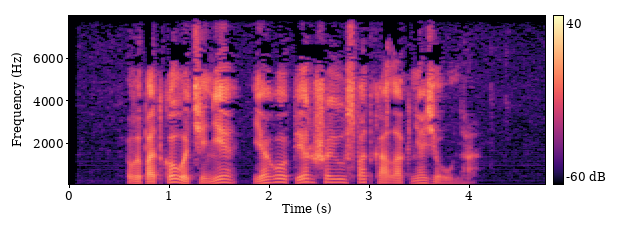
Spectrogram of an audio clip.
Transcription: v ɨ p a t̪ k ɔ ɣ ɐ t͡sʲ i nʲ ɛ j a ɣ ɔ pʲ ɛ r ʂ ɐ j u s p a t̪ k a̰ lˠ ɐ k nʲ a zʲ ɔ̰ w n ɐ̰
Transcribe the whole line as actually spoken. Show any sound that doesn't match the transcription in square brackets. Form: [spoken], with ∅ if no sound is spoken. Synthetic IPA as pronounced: v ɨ p a t̪ k ɔ [v] ɐ t͡sʲ i nʲ ɛ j a ɣ ɔ pʲ ɛ r ʂ ɐ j u s p a t̪ k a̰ lˠ ɐ k nʲ a zʲ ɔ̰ w n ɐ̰

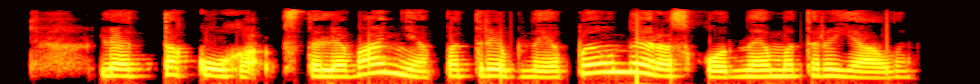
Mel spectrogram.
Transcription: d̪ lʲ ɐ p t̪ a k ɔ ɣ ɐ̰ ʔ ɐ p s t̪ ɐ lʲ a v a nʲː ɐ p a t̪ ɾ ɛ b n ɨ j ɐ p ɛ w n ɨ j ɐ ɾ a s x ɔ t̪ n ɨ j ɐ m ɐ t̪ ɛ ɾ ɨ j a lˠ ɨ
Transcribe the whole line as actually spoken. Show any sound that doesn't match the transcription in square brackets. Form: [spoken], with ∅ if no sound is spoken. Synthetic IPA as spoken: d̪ lʲ ɐ [∅] t̪ a k ɔ ɣ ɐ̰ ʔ ɐ p s t̪ ɐ lʲ a v a nʲː ɐ p a t̪ ɾ ɛ b n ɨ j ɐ p ɛ w n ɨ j ɐ ɾ a s x ɔ [d̪] n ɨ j ɐ m ɐ t̪ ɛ ɾ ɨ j a lˠ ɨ

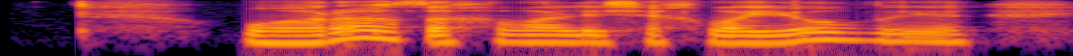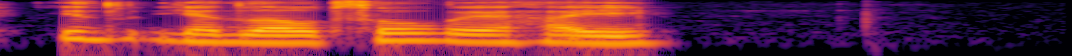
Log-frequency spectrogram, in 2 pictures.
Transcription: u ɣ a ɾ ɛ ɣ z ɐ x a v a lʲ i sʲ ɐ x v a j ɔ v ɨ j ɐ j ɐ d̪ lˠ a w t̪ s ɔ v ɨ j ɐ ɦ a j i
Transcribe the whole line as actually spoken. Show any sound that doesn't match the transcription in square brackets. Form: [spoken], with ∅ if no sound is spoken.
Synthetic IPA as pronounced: u ɣ a ɾ [a] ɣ z ɐ x a v a lʲ i sʲ ɐ x v a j ɔ v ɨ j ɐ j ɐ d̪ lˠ a w t̪ s ɔ v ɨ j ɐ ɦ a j i

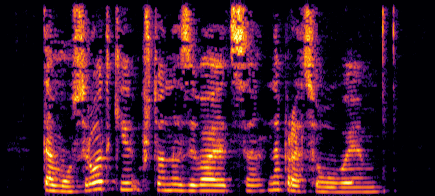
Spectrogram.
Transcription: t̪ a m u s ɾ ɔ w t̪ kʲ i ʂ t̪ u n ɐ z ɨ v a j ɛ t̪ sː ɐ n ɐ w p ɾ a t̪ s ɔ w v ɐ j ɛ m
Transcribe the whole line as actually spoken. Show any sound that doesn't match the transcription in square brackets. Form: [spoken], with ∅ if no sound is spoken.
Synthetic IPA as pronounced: t̪ a m u s ɾ ɔ [∅] t̪ kʲ i ʂ t̪ [ɔ] n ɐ z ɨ v a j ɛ t̪ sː ɐ n ɐ [∅] p ɾ a t̪ s ɔ w v ɐ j ɛ m

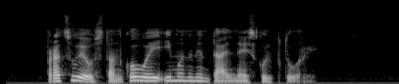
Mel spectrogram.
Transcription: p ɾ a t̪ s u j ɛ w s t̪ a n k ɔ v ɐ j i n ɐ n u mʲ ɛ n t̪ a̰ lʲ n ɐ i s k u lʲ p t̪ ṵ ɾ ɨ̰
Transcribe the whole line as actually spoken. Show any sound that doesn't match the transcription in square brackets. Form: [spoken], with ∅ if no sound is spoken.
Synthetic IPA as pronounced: p ɾ a t̪ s u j ɛ w s t̪ a n k ɔ v ɐ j i [m] ɐ n u mʲ ɛ n t̪ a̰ lʲ n ɐ [j] s k u lʲ p t̪ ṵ ɾ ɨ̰

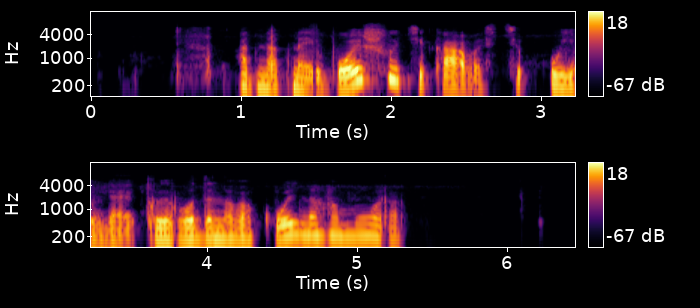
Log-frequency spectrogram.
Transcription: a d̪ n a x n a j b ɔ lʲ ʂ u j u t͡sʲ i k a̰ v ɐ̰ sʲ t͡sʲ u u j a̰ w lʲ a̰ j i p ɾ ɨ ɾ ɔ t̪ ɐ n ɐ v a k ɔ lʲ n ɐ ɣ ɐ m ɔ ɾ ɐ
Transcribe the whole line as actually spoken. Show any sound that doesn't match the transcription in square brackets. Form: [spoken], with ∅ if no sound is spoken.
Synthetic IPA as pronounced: a d̪ n a [k] n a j b ɔ lʲ ʂ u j u t͡sʲ i k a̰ v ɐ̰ sʲ t͡sʲ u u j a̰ w lʲ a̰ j [ɛ] p ɾ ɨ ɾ ɔ [d̪] ɐ n ɐ v a k ɔ lʲ n ɐ ɣ ɐ m ɔ ɾ ɐ

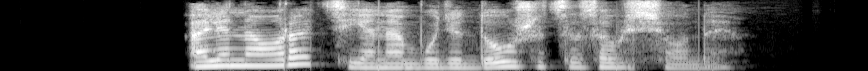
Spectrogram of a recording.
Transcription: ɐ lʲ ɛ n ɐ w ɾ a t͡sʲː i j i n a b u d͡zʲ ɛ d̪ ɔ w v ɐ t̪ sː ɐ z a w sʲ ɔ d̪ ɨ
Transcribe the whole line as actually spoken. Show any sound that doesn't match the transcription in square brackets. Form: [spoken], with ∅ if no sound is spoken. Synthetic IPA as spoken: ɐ lʲ ɛ n ɐ w ɾ a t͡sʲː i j [a] n a b u d͡zʲ ɛ d̪ ɔ w [ʐ] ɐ t̪ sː ɐ z a w sʲ ɔ d̪ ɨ

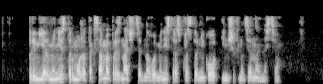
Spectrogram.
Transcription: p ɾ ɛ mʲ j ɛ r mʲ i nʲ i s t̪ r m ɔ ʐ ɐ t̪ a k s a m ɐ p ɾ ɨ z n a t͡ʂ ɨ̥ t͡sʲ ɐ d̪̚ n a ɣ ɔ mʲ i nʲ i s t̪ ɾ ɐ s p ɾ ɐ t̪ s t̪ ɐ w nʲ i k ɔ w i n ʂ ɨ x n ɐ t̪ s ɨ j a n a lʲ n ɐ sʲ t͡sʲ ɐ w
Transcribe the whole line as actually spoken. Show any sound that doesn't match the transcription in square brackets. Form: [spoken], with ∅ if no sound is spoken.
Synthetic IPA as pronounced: p ɾ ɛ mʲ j ɛ r mʲ i nʲ i s t̪ r m ɔ ʐ ɐ t̪ a k s a m ɐ p ɾ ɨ z n a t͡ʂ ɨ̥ t͡sʲ ɐ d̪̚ n a ɣ ɔ mʲ i nʲ i s t̪ ɾ ɐ s p ɾ ɐ t̪ s t̪ ɐ w nʲ i k ɔ w i n ʂ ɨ x n ɐ t̪ s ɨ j a n a lʲ n ɐ sʲ t͡sʲ ɐ w

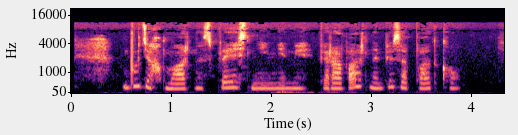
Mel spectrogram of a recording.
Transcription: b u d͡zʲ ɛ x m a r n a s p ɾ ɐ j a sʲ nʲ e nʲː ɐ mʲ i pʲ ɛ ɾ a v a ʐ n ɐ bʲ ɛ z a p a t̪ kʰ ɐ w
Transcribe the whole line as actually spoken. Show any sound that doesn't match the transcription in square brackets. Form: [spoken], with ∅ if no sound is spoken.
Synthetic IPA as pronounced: b u d͡zʲ ɛ x m a r n [ɐ] s p ɾ ɐ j a sʲ nʲ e nʲː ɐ mʲ i pʲ ɛ ɾ a v a ʐ n ɐ bʲ ɛ z a p a t̪ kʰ ɐ w

